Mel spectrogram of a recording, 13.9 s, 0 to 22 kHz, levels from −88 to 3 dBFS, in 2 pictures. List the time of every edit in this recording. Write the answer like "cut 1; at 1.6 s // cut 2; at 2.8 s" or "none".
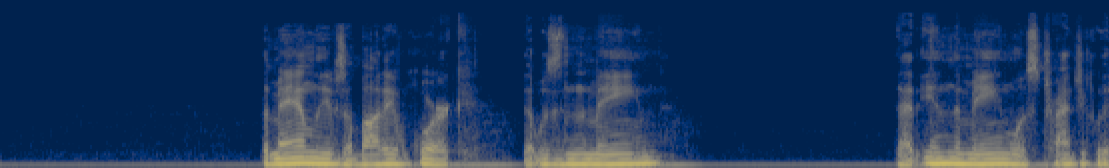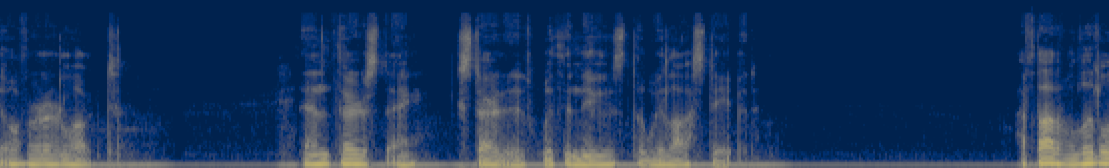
cut 1; at 8.8 s // cut 2; at 9.8 s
